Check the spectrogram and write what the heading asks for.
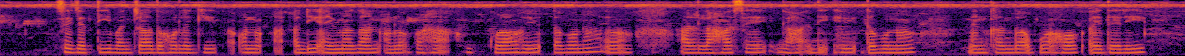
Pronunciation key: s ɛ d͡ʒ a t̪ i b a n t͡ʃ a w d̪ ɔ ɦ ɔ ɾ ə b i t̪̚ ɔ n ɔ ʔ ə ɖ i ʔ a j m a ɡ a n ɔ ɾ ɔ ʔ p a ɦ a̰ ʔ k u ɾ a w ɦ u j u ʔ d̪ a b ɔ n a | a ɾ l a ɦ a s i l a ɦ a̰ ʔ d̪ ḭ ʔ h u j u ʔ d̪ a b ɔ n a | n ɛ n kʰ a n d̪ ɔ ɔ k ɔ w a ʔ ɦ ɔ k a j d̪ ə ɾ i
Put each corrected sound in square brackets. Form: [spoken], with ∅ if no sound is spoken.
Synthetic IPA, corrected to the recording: s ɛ d͡ʒ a t̪ i b a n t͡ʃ a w d̪ ɔ ɦ ɔ [l] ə [ɡ] i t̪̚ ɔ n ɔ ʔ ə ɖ i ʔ a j m a ɡ a n ɔ [l] ɔ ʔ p a ɦ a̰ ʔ k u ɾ a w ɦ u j u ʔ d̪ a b ɔ n a | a ɾ l a ɦ a s [ɛ] l a ɦ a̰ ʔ d̪ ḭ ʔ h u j u ʔ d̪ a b ɔ n a | [m] ɛ n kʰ a n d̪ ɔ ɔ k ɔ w a ʔ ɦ ɔ k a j d̪ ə ɾ i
